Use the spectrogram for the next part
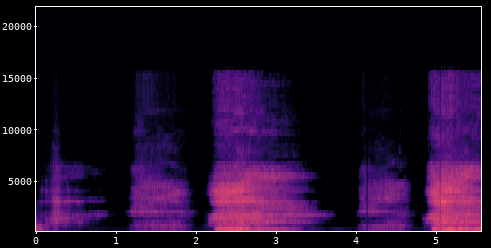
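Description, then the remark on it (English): Forceful breaths repeat in a steady rhythm during a round of 30 breaths in a breathing exercise, a series of loud, airy inhales and exhales, some carrying a voiced sighing tone, with short pauses between them. “Power up your breath with the inhale. Relax your exhales.”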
